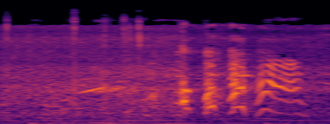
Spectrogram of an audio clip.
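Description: A woman's high-pitched squealing shriek, wavering up and down in pitch and strongest in the second half, her reaction to being pushed about by the wave pool's waves.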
